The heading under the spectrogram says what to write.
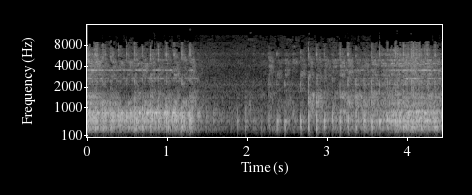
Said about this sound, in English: The Russian Woodpecker.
